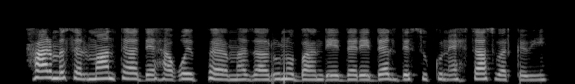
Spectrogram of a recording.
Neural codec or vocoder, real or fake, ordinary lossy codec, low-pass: none; real; MP3, 48 kbps; 5.4 kHz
